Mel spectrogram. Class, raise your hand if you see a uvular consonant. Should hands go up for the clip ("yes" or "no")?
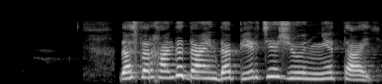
yes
